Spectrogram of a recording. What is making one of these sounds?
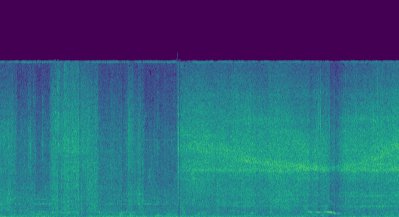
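Adult men talk at a distance.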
